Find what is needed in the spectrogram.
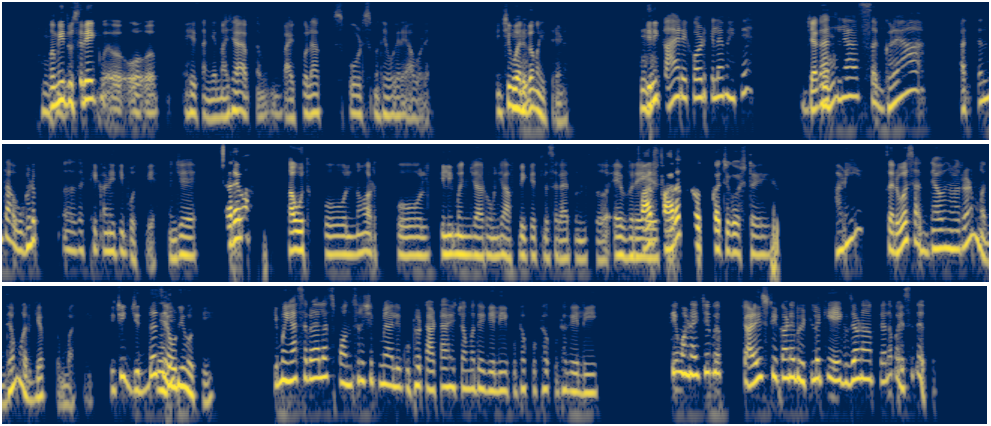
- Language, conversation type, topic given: Marathi, podcast, लोकांना प्रेरणा देणारी कथा तुम्ही कशी सांगता?
- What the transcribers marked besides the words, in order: tapping; horn; other background noise; in English: "स्पॉन्सरशिप"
